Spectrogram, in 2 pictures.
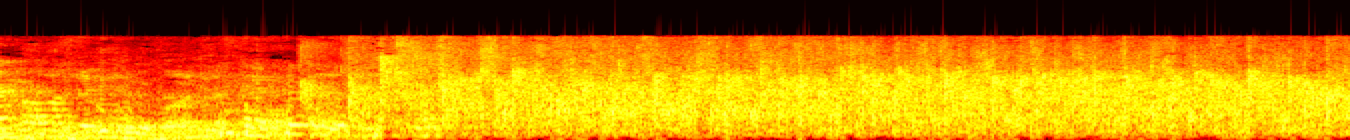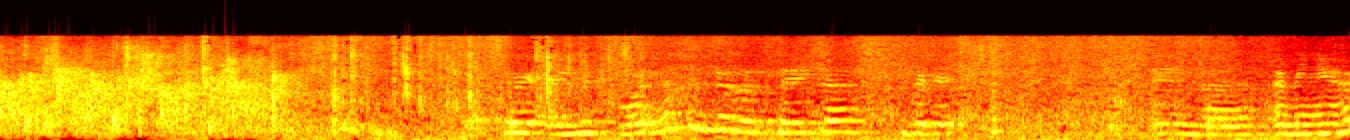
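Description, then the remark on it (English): An audience claps steadily in a dense, sustained burst of applause for several seconds; it fades as a voice begins speaking over the tail end. “Should we applaud?”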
